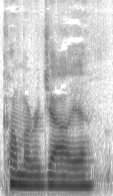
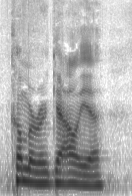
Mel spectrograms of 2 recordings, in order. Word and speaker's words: Coma Regalia: So Coma Regalia is how it's pronounced, not Coma Regalia, which I thought.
